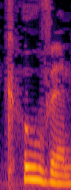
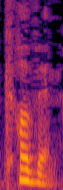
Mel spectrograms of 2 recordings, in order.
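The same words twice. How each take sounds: First: The word has an odd, unusual pronunciation. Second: The word has its ordinary pronunciation.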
